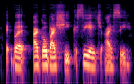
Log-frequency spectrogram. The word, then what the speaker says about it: Chic: i go by chic c-h-i-c it's a french name joseph it is click say um cheeks say what or is it chick as in say what so it's chic as in like s-h-e-e-k but it's pronounce or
